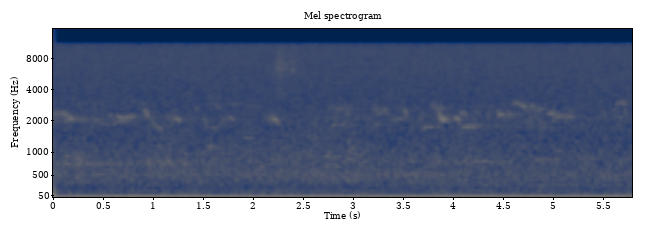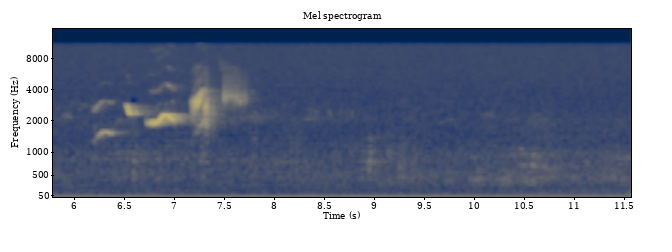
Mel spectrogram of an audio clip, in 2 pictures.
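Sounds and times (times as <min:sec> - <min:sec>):
common blackbird Turdus merula song phrase: 0:00.0 - 0:08.8
quiet background hiss: 0:00.0 - 0:11.5.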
